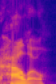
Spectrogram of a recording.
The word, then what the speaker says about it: Hallow: So, or Hallow is how you, Hallow. yes. As you really pronounce it. It's hallow.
